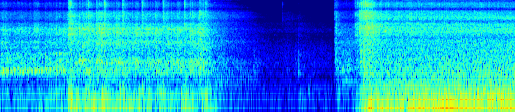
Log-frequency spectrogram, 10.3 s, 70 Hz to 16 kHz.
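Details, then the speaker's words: 1980 Chevrolet Corvette C3 V8, valve covers and air cleaner off: cranks, fires after a pause, then settles into an uneven, loping idle with a stumbling beat. The vacuum gauge bumps and the number six exhaust valve isn't opening, a wiped cam lobe, so it runs as a V7. "Means a cam lobe is wiped out."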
